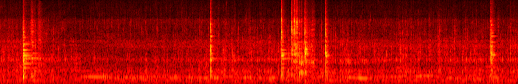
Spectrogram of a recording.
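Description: Pork and pork offal (liver, kidney, heart) frying in a pot under a steady hiss while a metal spoon stirs them. The spoon scrapes and clicks against the pot a handful of times, most in a cluster about four to five seconds in.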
